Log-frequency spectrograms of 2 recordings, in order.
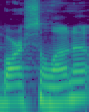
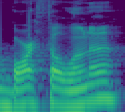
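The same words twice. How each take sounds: First: It is pronounced with an American accent. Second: It is pronounced with a local Spanish accent. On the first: "as an American like I would pronounce it" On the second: "that's how they pronounce the city name"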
